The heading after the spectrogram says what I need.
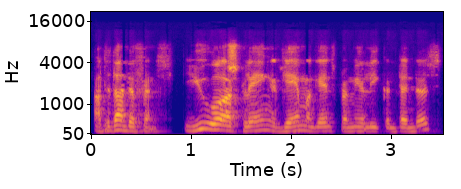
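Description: A man's voice: medium pitch, rapid-fire, a bit bright. A man with a Tamil accent making blunt, short points in a casual football fan debate, switching between two languages. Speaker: panelist on a football fan show. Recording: dull muffled video-call audio.

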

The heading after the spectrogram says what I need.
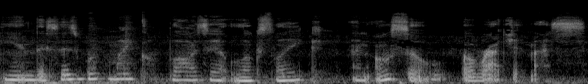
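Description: A young woman vlogging from her dorm room in a casual, soft-spoken way, often half-whispering. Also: medium pitch, slow pace, vocal fry, low-quality recording. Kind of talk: casual vlog chat.

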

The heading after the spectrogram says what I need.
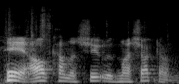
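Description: A man's voice: on the high side, fairly quick. A man in a casual gaming chat, reacting with jumpy surprise and giving his teammates directions. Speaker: gamer playing with friends. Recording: gunfire and game noise behind.

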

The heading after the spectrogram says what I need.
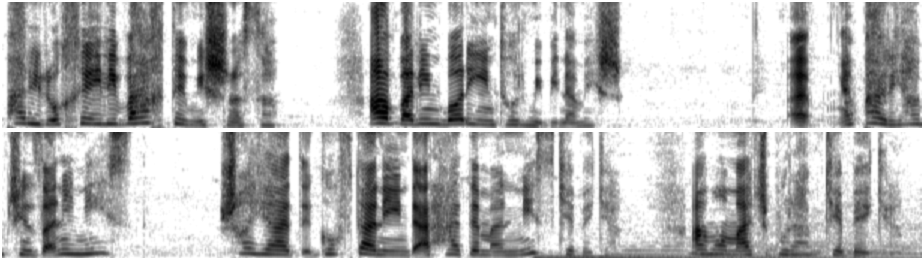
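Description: A woman's voice: sits high, a bit bright, soft background music. A woman dubbing a longtime friend who earnestly voices her worry about a troubled woman. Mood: worried. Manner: worried, earnest. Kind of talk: Persian dub of a TV drama.

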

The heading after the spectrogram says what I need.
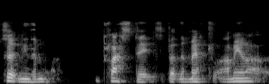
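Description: A man's voice: medium pitch, flat delivery, fairly quick, fairly bright tone, highs cut off. A man hosting a casual podcast chat, talking hesitantly with many fillers and repeated words.

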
